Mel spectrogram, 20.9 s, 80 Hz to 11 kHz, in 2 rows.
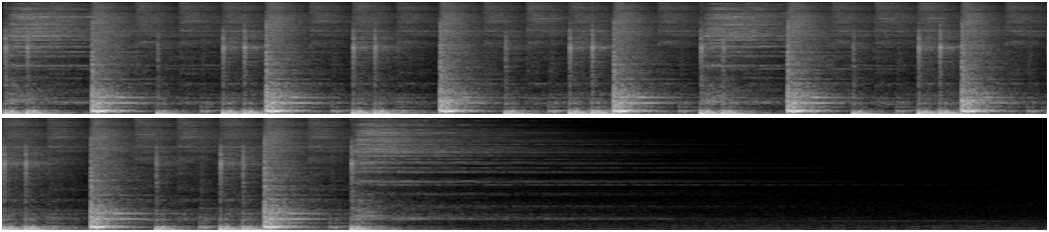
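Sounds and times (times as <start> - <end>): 
drums in a warehouse: 0.0 - 16.8.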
